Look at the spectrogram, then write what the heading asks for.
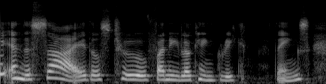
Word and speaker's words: psi: is pronounced phi, and the second one is pronounced psi.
